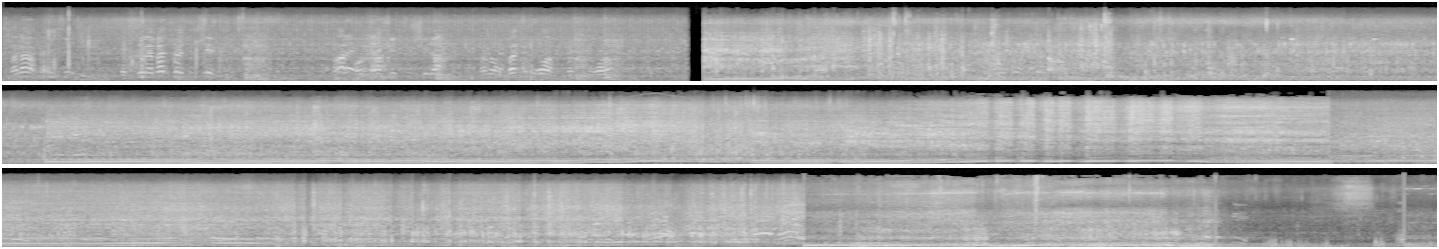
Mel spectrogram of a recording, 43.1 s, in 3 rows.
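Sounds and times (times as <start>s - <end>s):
engine running steadily: 0.0s - 6.9s
constant rough noise: 0.0s - 23.8s, 27.5s - 43.0s
off-road engine labouring: 0.0s - 43.0s.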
